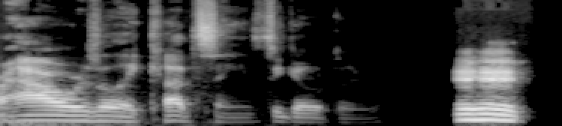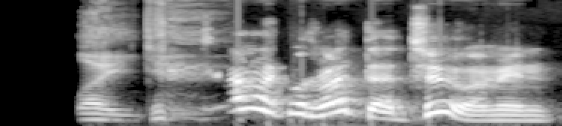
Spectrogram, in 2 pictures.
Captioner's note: laughs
